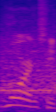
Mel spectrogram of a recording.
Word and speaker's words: Morency: We asked him yesterday, how do you say your name? And he said, Kirk, you're my witness. Morency. He said Morency to yes.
